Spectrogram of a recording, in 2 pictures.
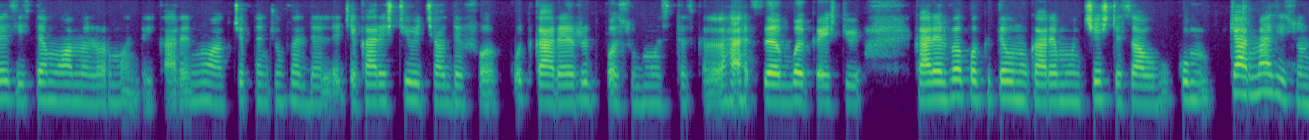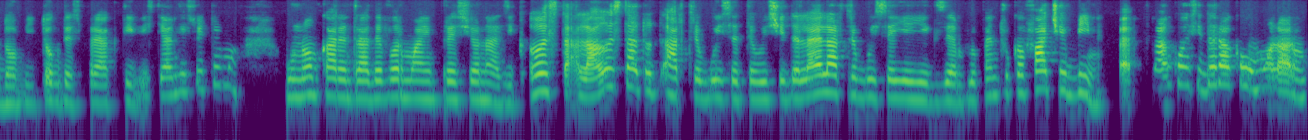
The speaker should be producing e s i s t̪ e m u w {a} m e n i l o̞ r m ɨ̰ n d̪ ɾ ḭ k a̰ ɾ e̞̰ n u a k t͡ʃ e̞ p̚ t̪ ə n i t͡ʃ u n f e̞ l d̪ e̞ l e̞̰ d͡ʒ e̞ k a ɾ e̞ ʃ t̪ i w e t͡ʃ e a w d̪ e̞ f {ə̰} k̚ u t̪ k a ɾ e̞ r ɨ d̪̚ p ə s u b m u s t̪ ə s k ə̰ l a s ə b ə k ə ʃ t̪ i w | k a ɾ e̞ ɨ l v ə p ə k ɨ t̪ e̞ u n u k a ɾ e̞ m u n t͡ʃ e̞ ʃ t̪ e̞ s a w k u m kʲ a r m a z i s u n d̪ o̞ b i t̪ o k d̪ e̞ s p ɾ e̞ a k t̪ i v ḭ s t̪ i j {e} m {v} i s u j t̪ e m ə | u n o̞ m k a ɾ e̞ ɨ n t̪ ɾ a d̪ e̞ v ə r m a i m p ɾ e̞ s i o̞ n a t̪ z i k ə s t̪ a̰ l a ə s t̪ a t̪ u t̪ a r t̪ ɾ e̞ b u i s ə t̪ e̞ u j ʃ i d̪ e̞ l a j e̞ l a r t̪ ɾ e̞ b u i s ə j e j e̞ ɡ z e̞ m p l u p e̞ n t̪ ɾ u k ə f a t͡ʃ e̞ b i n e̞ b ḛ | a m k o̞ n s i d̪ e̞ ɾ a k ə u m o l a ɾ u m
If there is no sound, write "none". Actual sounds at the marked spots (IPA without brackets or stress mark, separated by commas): a, ə̰, a, z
